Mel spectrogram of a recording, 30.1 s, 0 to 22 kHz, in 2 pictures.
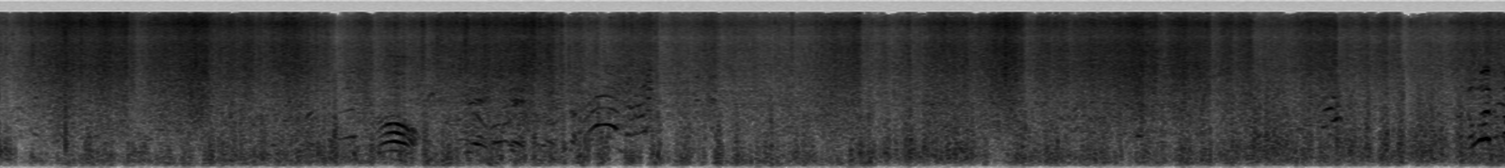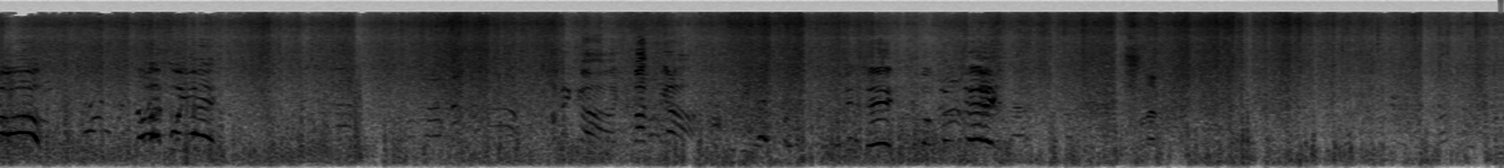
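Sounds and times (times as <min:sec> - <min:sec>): wind buffeting microphone: 0:00.0 - 0:30.0
people shouting calls: 0:05.8 - 0:06.6, 0:14.6 - 0:17.3.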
